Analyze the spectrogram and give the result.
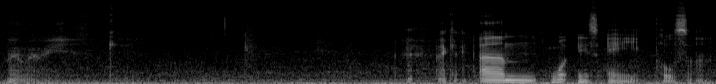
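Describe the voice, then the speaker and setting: A man playing a tender, teasing partner in a soft-spoken ASMR roleplay, soothing and gentle as he helps a loved one study. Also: low voice, a little slow, vocal fry, slight background noise, exaggerated voice. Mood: patient, helpful. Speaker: ASMR voice actor. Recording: faint background library ambience.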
